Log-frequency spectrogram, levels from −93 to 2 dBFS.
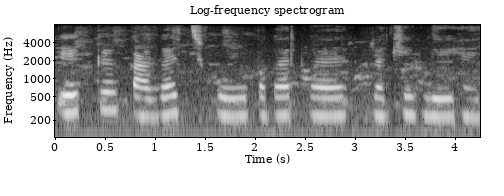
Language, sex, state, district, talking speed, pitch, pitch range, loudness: Hindi, female, Chhattisgarh, Raipur, 115 wpm, 245 Hz, 235-255 Hz, -18 LUFS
